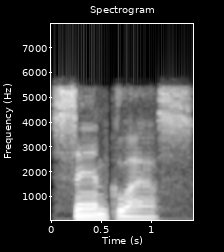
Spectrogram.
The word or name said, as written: sandglass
